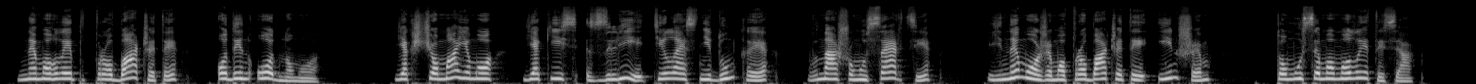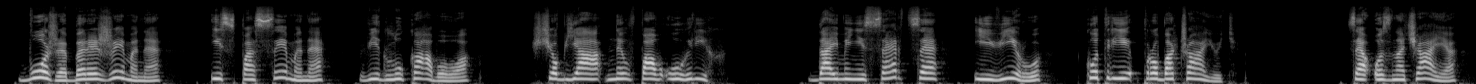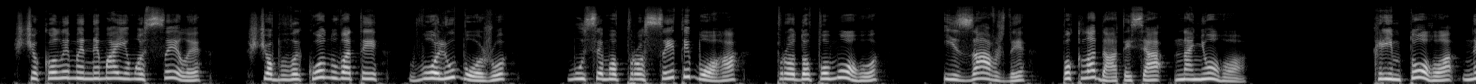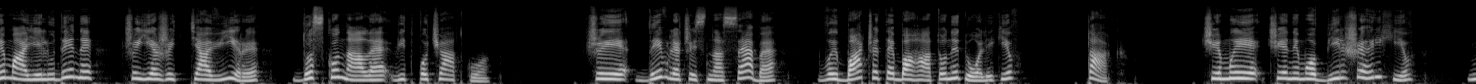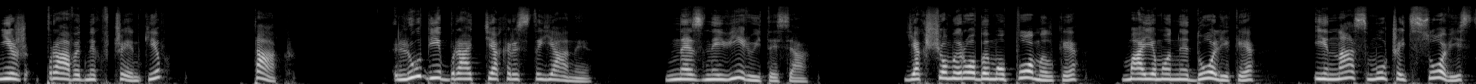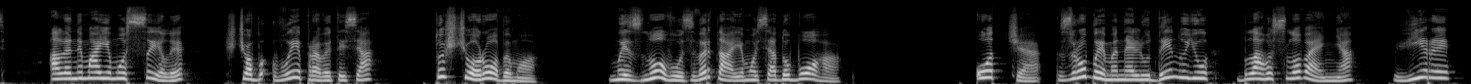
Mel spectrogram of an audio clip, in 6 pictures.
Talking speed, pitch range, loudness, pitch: 85 wpm, 205-270 Hz, -19 LUFS, 245 Hz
